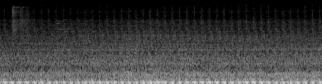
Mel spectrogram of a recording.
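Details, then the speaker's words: Yamaha Aerox scooter that lost power and sputtered at high rpm, first start after fitting new injector (old one tested different): steady, even fast putter, no stumbles or misses; runs smoothly. "Ini kita coba lakukan starting motornya. Oke, motor nyala ya."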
